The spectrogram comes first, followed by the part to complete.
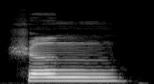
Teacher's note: The pronunciation of 生 is shēng, which may pose a challenge for non-Chinese speakers due to its retroflex start.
